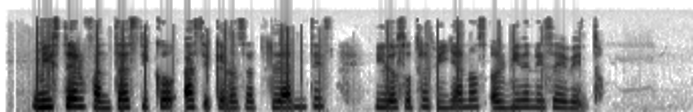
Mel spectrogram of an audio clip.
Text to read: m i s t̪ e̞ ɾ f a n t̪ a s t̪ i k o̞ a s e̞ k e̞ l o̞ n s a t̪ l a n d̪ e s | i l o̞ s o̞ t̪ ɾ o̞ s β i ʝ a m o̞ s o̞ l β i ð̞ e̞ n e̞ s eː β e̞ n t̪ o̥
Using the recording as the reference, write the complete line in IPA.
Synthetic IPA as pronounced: m i s t̪ e̞ ɾ f a n t̪ a s t̪ i k o̞ a s e̞ k e̞ l o̞ s a t̪ l a n t̪ e s | i l o̞ s o̞ t̪ ɾ o̞ z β i ʝ a n o̞ s o̞ l β i ð̞ e̞ n e̞ s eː β e̞ n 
